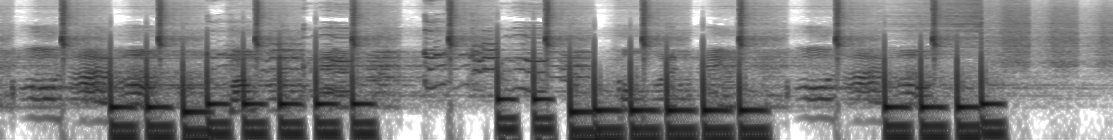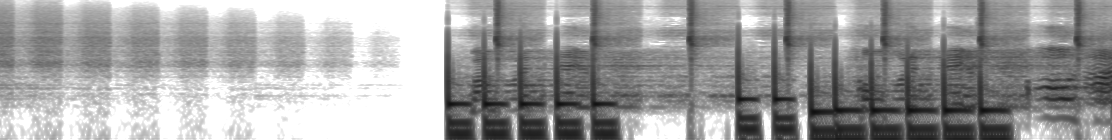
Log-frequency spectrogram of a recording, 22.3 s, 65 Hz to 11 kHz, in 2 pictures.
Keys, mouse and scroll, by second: 1.1 click, 2.1-4.3 alt+drag, 4.7-5.0 scroll down 1, 5.0 click, 6.9 ctrl+l, 8.5-12.8 drag, 14.1 click, 14.1-14.9 scroll up 2, 14.1 click, 18.2 shift+click, 20.6 ctrl+j, 22.1 click.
